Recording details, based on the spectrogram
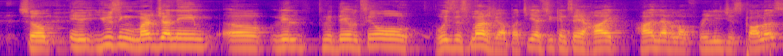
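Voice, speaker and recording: A man with a non-native accent talks at a fairly slow pace, his fairly high pitch held in fairly even intonation. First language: not English. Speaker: community volunteer. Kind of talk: Q&A contribution at training session. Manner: halting.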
